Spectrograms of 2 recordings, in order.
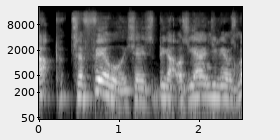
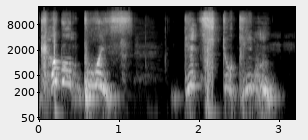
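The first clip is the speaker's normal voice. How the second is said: terrible put-on German accent, very high; 11 semitones higher than usual. Voicing a man urging the boys on, in a terrible german accent. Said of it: "Terrible accent from me there".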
